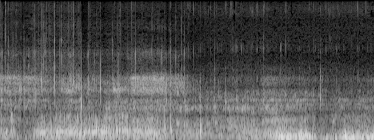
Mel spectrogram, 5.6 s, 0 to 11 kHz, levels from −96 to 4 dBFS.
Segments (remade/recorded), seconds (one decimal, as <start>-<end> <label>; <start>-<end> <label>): 0.0-0.5 recorded; 0.5-2.1 remade; 2.1-5.6 recorded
